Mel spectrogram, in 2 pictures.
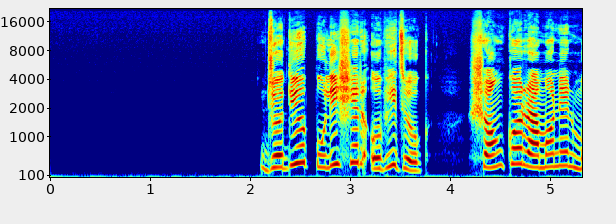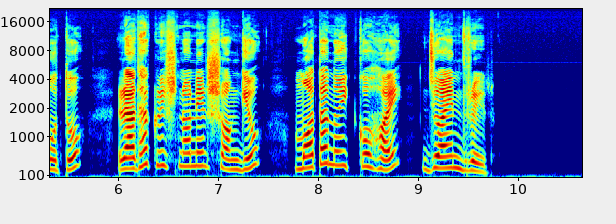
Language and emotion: Bengali, neutral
